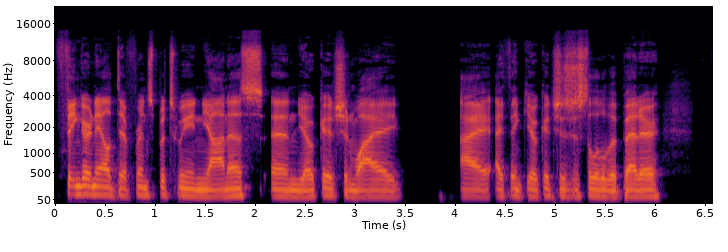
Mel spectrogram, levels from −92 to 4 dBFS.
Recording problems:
none

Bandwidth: 14.5 kHz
